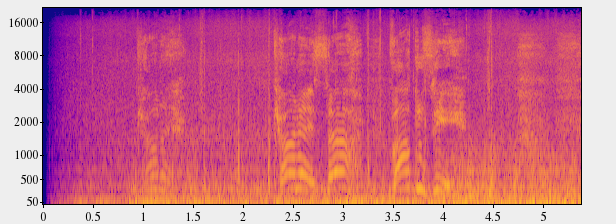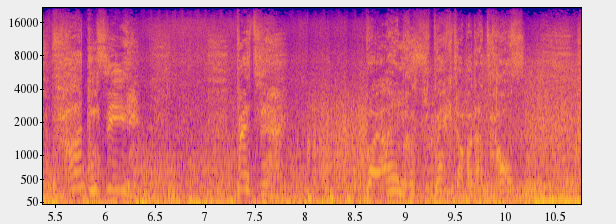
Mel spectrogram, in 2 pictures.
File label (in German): Synchro Hoerspiel Gaming aufgebracht verzweifelt; LOFT VOICES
